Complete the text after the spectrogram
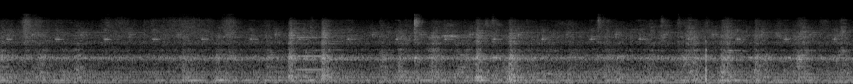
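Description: A train rumbles and hums steadily along the track.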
